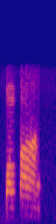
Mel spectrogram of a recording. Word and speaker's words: Waupun: Am I saying that? Waupun? How would I say that? – Waupun. – All right. – Waupun, Wisconsin.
